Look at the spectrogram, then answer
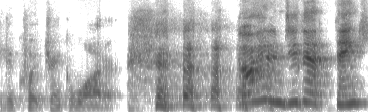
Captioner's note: laughing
